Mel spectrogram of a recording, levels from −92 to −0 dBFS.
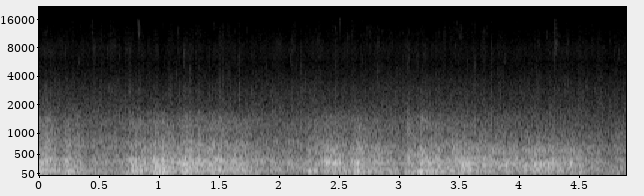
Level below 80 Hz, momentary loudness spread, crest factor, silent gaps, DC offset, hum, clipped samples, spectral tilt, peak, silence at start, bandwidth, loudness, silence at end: -38 dBFS; 8 LU; 20 dB; none; under 0.1%; none; under 0.1%; -10.5 dB/octave; -8 dBFS; 0 s; 10 kHz; -29 LUFS; 0 s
